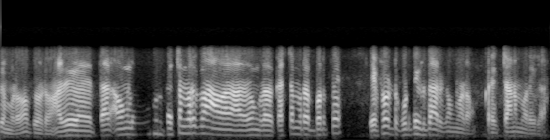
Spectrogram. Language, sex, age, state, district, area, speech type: Tamil, male, 45-60, Tamil Nadu, Tenkasi, urban, conversation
